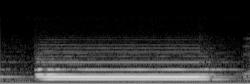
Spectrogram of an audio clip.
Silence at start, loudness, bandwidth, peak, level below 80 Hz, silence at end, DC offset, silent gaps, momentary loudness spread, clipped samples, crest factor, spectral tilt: 0 s; -14 LUFS; 3.3 kHz; -4 dBFS; -50 dBFS; 0 s; 4%; none; 10 LU; under 0.1%; 10 dB; -8.5 dB/octave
